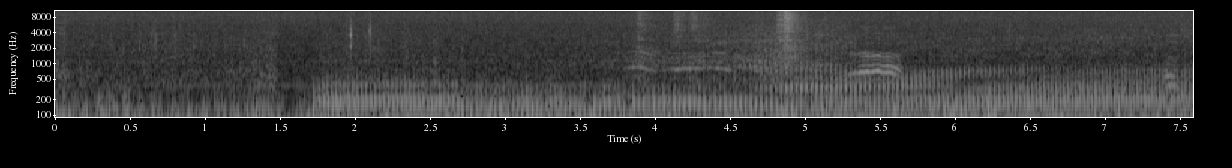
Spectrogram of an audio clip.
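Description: A motorcycle passes on a muddy, sunlit rural road in Minalungao National Park, its engine drone rising and fading over steady wind and outdoor noise.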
